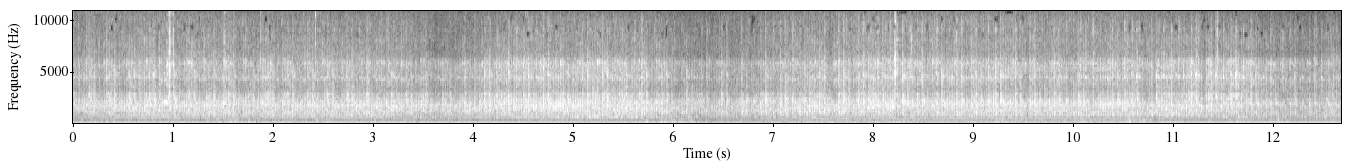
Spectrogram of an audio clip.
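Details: Ex-military Humvee (HMMWV) diesel with leaking fuel transfer pump, just after a hard cold start with white smoke: loud steady idle clatter with even low rumble, no misses; running fine.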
